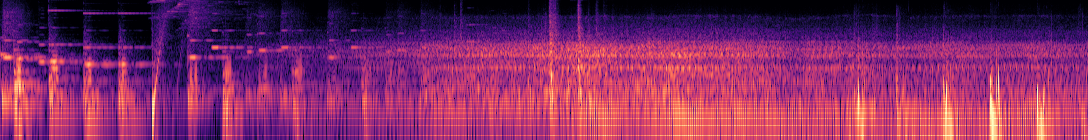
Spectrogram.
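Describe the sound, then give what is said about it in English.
A city bus pulls to a stop: a bright ringing chime opens, then a steady engine rumble and hiss take over, with a few sharp clacks near the end as people step off. “The City Mouse gets off the city bus.”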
